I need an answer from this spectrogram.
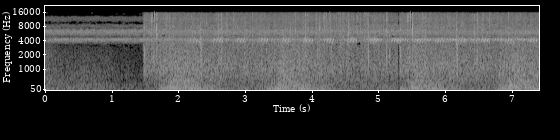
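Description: Rain falling, filling in about a second and a half in, with low rolls of thunder swelling and fading every second or two. A steady high chirping of crickets runs underneath.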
